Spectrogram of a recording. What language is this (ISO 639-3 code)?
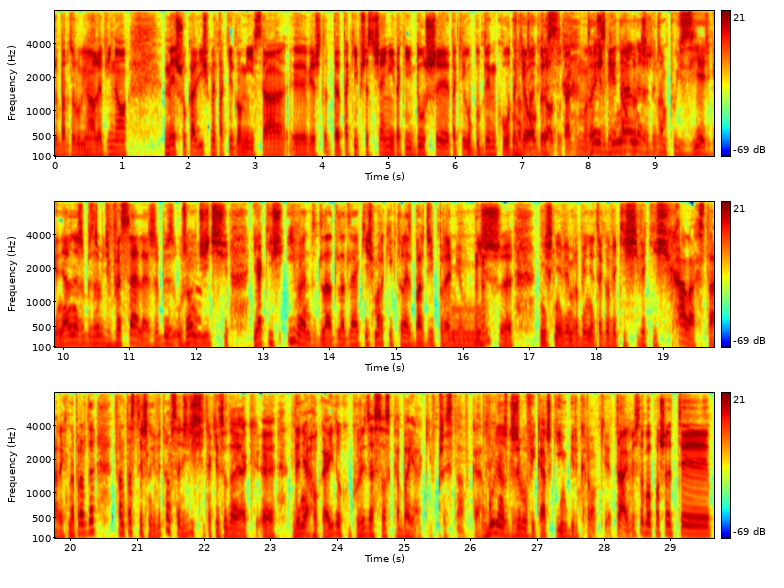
pol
